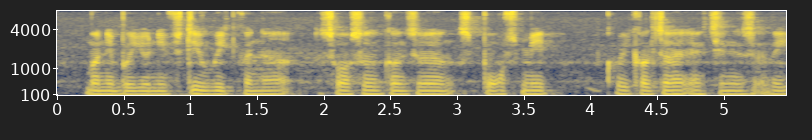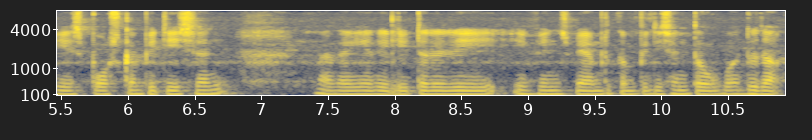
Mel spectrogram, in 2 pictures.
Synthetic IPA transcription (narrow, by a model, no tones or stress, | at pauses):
mɐnipuɾjunipʰɐsi̥tiwikːɐnɐsosɐlkɐwnsɐɾspoɾtsmit̚ | koɡikɐlt͡ʃuɾalek̚sins̬ɐ̰dɐɡispoɾtskɔmpitisɐn | ɐdɐɡiɐdilitɐɾɐɾiːbʱensmɐjamdɐkɐmpitisɐntowbɐːdudɐ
